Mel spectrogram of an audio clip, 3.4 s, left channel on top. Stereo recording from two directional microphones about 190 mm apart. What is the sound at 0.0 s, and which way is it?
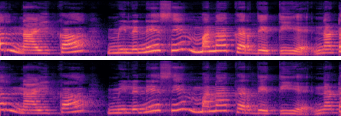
A woman's voice, 30° left (ahead or behind).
